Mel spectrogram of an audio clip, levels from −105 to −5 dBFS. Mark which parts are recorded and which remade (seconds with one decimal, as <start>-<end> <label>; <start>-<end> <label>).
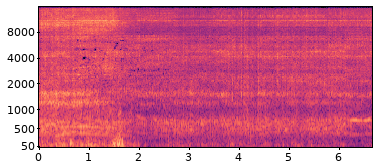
0.0-0.7 remade; 0.7-2.7 recorded; 2.7-6.7 remade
